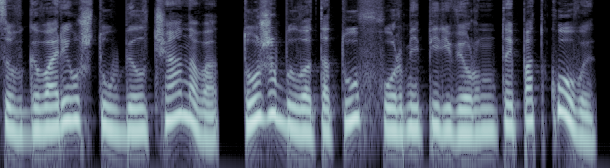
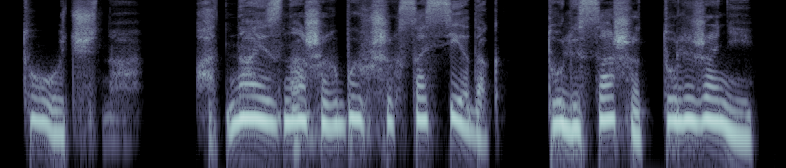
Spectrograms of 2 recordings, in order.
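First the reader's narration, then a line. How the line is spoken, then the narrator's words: Indignant whisper. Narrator (Russian): прошептала я, внутренне негодуя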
